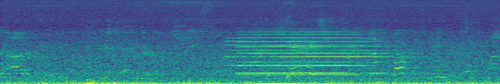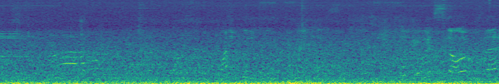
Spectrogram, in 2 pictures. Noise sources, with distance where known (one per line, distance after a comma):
car horn, far
person or small group talking, far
